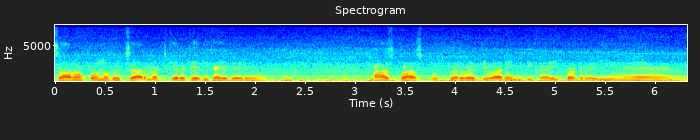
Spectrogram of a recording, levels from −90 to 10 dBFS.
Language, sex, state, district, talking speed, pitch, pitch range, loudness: Hindi, male, Rajasthan, Bikaner, 190 wpm, 150 Hz, 145-155 Hz, -14 LUFS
